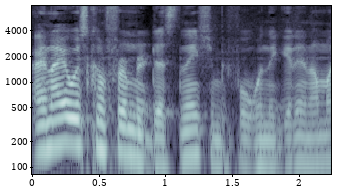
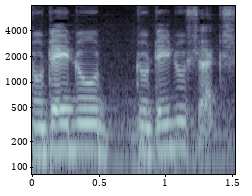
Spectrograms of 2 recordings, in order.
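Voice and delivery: put-on Indian accent; 3 semitones higher than usual. Retelling what a man asked; Indian accent. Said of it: "is that your Indian accent?".

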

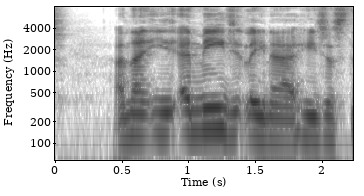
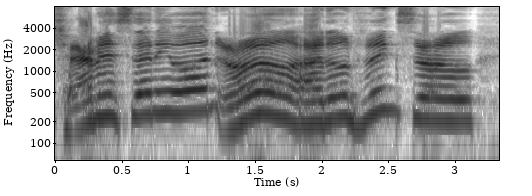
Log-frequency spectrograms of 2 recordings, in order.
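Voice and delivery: put-on game show host announcer voice, higher and louder; 11 semitones higher, 11 dB louder than usual. Imitating a wrestling commentator calling a match: Vince McMahon commentary voice. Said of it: "he puts on a little commentary voice".

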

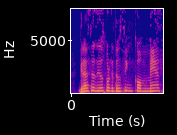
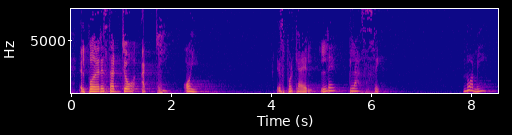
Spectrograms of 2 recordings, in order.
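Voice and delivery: on the verge of tears; 3 dB quieter than usual. A woman speaking with her daughters and husband there, on the verge of tears. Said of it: "Y ya voy a llorar".

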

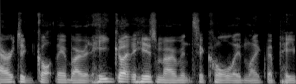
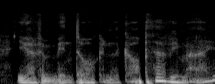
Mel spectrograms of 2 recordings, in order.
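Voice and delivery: put-on Australian accent, near-whisper; 3 semitones lower, 3 dB quieter than usual. Describing his role in the crime film Animal Kingdom, Ben Mendelsohn impression. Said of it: "Ben Mendelsohn's like".

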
